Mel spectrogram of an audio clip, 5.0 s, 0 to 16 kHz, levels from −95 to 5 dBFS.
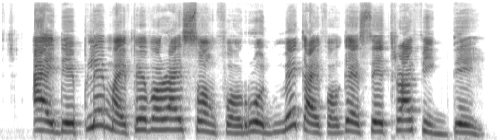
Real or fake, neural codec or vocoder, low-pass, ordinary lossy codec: real; none; 14.4 kHz; none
